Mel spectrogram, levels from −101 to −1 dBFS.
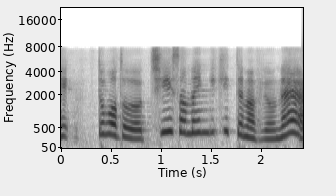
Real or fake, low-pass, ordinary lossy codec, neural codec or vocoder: fake; none; none; codec, 16 kHz, 0.2 kbps, FocalCodec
